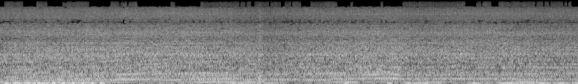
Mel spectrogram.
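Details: Willys CJ5 F-head with a new Universal Daytona 4134 carburetor: fast, uneven idle that won't drop back. Owner suspects the throttle is sticking open.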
